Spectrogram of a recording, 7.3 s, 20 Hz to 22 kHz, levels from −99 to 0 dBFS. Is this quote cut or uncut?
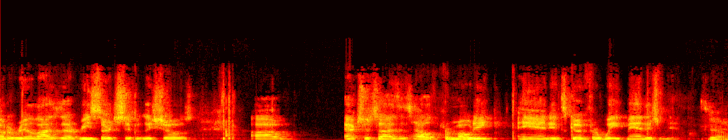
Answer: uncut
